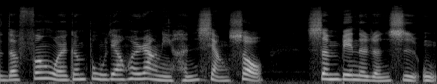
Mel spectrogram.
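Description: The speaker is a woman with lively intonation. Her tempo is moderate. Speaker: university journalism student. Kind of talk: casual interview chat. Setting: studio. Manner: clear, precise enunciation; steady, mature-sounding.

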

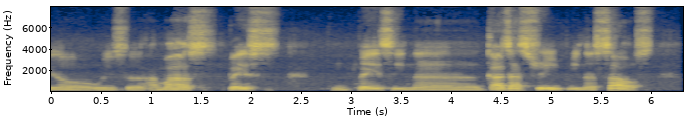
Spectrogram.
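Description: This man has a fairly low pitch and speaks with a Chinese accent. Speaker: news commentator. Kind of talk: news commentary monologue. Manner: many filler particles, halting.

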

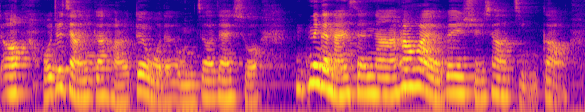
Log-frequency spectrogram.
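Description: Amid noticeable background noise and audible room echo, a woman with a fairly low pitch speaks at a fairly quick pace with lively intonation. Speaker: podcast host. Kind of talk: casual chat.

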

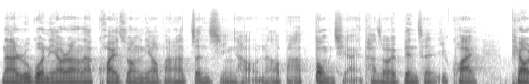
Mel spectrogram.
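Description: A man with a Taiwanese accent at medium pitch, very fast pace and fairly even intonation, in a very clean recording with a silent background. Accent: Taiwanese Mandarin. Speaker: physical therapist. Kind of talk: casual interview.

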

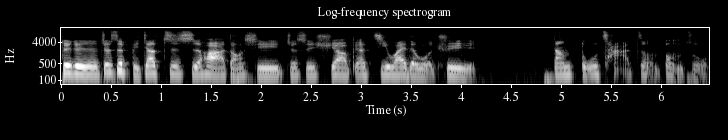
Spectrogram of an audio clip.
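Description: A woman talks at a moderate pace in a fairly low pitch, her intonation fairly even but her loudness swinging widely, in an ordinary speaking voice. The sound is dry and close with no echo, and the recording is very clean over a silent background. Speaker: podcaster and trainer. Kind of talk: casual chat. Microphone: new microphone.

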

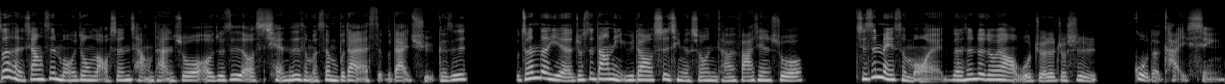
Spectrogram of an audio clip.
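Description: Talking at a very fast pace, a woman has a medium pitch. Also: ordinary pitch variation. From Taiwan. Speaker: marketing project manager. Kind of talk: interview.

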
